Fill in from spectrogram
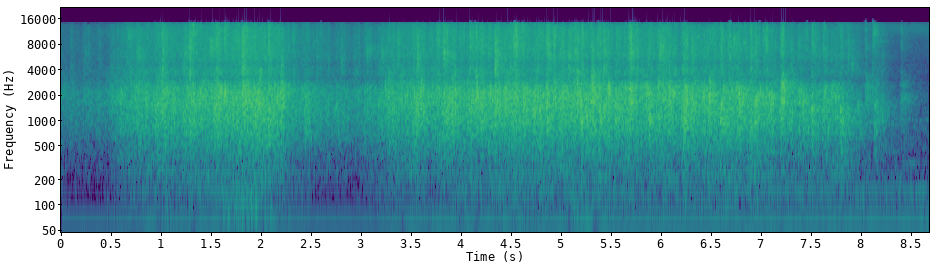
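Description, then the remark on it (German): An audience applauds a speaker being introduced, steadily for several seconds, a dense, even wash of many hands clapping that swells quickly, dips briefly, then holds at a consistent level before tapering off. “Bitte einen herzlichen Applaus für ihn.”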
